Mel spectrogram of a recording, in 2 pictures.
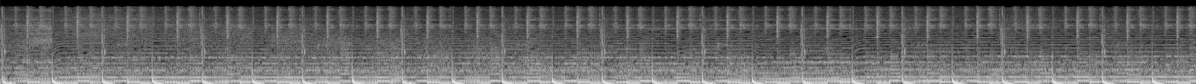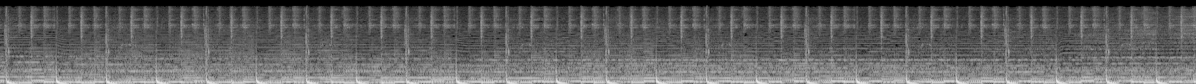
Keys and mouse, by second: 4.0-16.0 drag.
